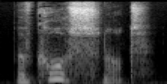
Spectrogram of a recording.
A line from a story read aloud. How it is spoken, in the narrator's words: he murmured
